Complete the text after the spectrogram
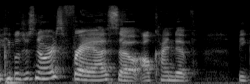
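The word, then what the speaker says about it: Freyja: So first and foremost, the medieval Norse pronunciation for her name is Freya, which I sometimes... – Freya? – Is Freya, yes.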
